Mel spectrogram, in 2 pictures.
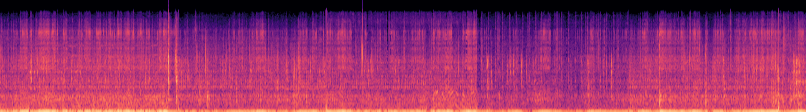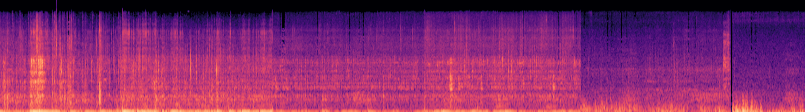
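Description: Wind buffeting an action camera's microphone while riding a mountain bike, with the clatter and rattle of the bike over rough ground. The noise drops about two-thirds of the way through and changes abruptly near the end.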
